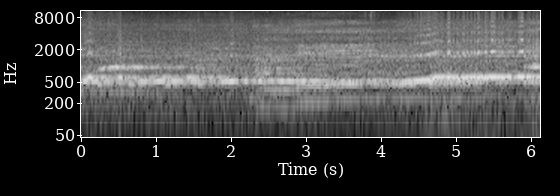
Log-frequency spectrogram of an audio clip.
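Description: A solo performer's long, held melodic notes, amplified through a handheld microphone, gliding slowly from note to note and rising louder and higher about four and a half seconds in.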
